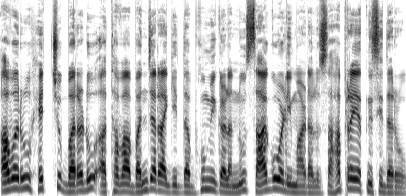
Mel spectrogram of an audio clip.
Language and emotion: Kannada, neutral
